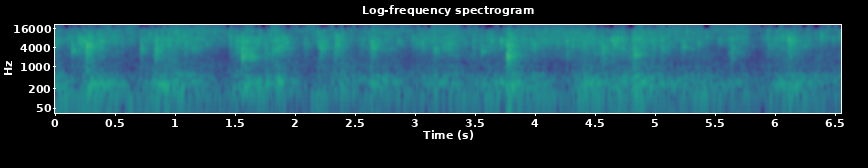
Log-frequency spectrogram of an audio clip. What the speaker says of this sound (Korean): 샤워를 하는데 샤워기 노즐이 파손되어 물이 옆으로 새어나오네요.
